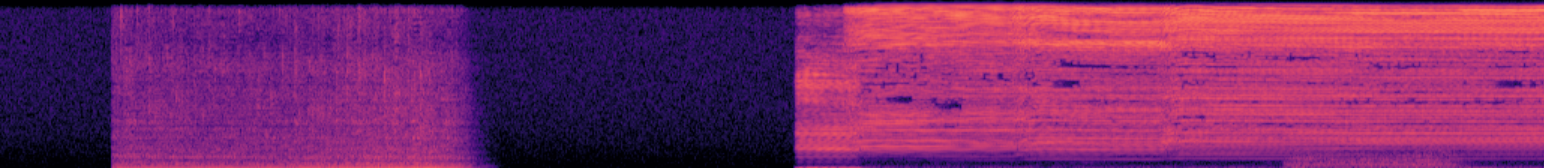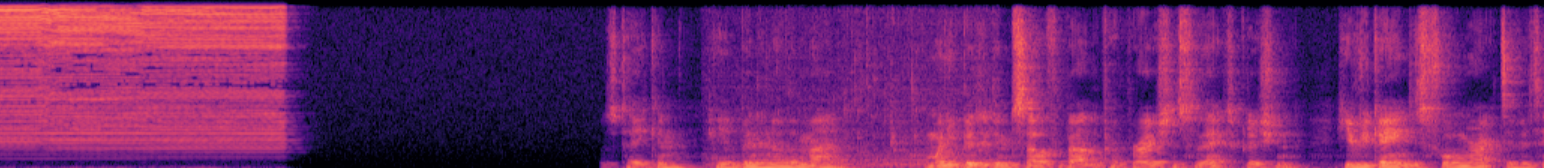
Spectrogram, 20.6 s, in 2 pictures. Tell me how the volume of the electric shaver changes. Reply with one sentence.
The volume of the electric shaver stays about the same.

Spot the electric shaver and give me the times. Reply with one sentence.
You can hear the electric shaver from 5.3 to 12.2 s.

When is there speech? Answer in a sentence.
The speech can be heard from 14.3 to 20.5 s.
